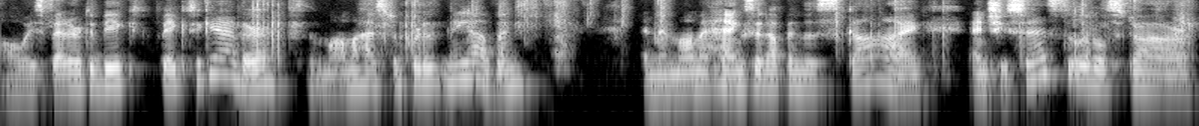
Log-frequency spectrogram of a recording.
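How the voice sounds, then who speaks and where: A croaky woman with a summer cold, a children's librarian presenting a library program and telling the stories from each book in a chatty, lively way. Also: lowish voice, a little fast, slight background noise. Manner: chatty, lively storytelling delivery.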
